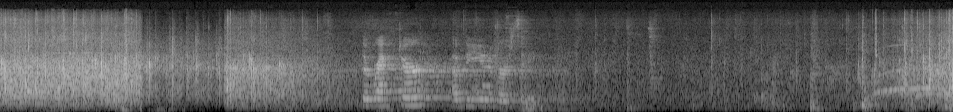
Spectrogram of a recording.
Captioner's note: applause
